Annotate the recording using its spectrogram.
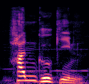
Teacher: Because there's an empty letter at the beginning of the sound in, whatever letter before it can flow through it as if it were connected.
